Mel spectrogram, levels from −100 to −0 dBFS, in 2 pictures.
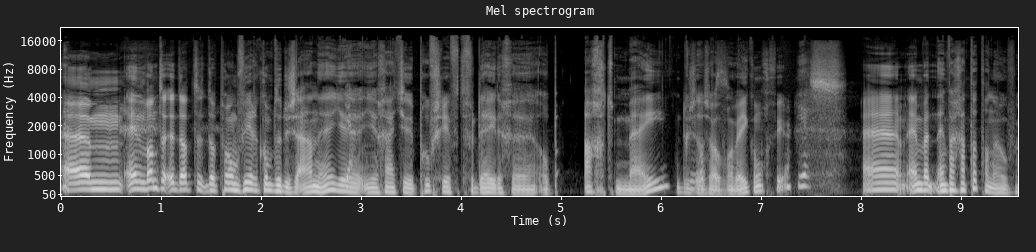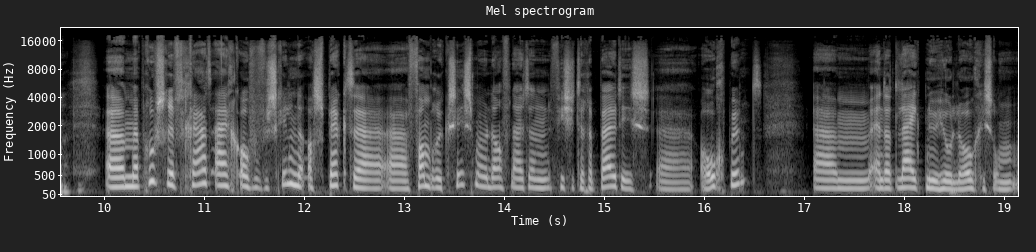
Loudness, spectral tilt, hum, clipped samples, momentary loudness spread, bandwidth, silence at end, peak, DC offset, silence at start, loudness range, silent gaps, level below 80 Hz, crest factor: -27 LUFS; -5.5 dB/octave; none; under 0.1%; 9 LU; 18 kHz; 0 s; -10 dBFS; under 0.1%; 0 s; 6 LU; none; -54 dBFS; 18 dB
